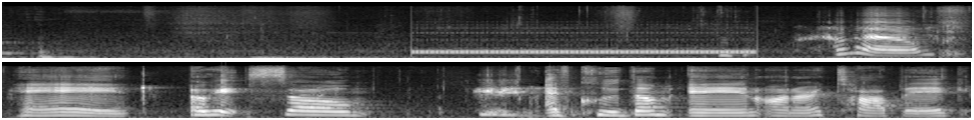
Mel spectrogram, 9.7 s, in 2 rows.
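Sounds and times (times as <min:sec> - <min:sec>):
telephone call ringing out: 0:02.1 - 0:03.8
speech: 0:04.2 - 0:09.6.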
